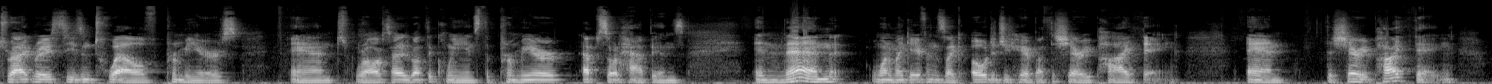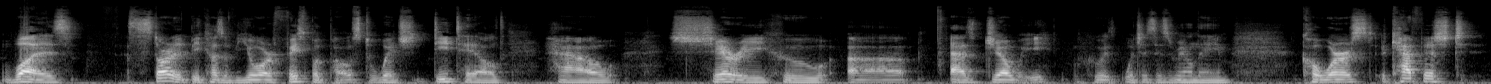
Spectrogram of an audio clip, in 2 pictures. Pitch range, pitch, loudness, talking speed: 95-110 Hz, 100 Hz, -18 LUFS, 125 wpm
